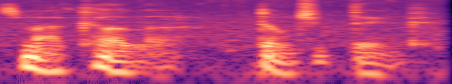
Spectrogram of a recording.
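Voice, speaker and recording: Man playing a very deep, gravelly bandit. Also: sing-song, very noisy, full character voice. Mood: teasing. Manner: slow, taunting drawl with folksy, profane phrasing. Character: sadistic male bandit, cocky, teasing, menacing rogue. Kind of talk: intimate roleplay audio drama.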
